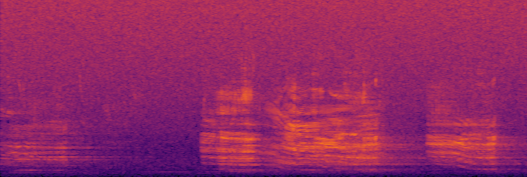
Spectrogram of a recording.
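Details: Red deer stag during the rut in late September, forest in Mecklenburg-Vorpommern, Germany: a faint harmonic call first, then two long, loud, hoarse roars of about two and one seconds, rich in overtones.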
